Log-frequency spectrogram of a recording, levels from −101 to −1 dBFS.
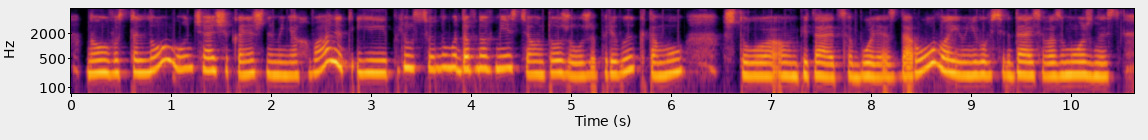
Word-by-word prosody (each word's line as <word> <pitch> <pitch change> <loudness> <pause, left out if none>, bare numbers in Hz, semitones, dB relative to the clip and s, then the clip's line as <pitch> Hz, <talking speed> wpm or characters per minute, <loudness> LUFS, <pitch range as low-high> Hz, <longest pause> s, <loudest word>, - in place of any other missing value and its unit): Но 230 +1 +2
в 230 - -3
остальном 250 - +1
он 295 +1 -1
чаще, 270 -2 0
конечно, 230 0 -2
меня 210 0 -2
хвалит, 295 - +3
и 230 -1 0
плюс, 300 +5 -1
ну, 290 +2 -1
мы 305 -1 +1
давно 290 +1 +3
вместе, 295 -3 -2
он 215 0 -2
тоже 230 -2 -1
уже 195 +1 -2
привык 235 +6 -2
к - - -20
тому, 220 +5 -1 0.3
что 205 - -1 0.3
он 200 -1 0
питается 195 -1 -1
более 190 0 0
здорово, 255 - +2
и 225 -2 +2
у - - 0
него 210 0 0
всегда 210 0 0
есть 205 0 -1
возможность, 200 -1 0
225 Hz, 175 wpm, -22 LUFS, 205-270 Hz, 0.3 s, хвалит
